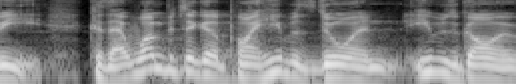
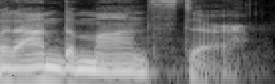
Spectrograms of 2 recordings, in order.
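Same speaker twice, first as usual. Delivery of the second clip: heavily sarcastic delivery; 4 semitones lower, 4 dB quieter than usual. Retelling what Liz said about herself: imitating Liz being sarcastic. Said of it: "You know when someone's being sarcastic?".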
